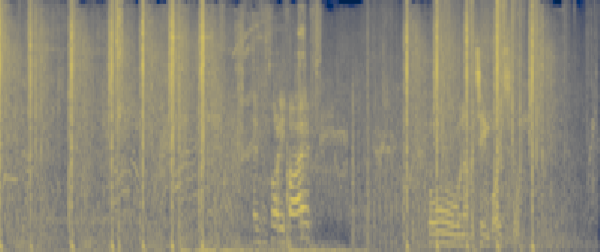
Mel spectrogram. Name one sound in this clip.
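Gunshots crack out one after another at a steady pace.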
